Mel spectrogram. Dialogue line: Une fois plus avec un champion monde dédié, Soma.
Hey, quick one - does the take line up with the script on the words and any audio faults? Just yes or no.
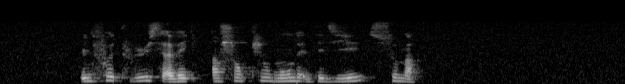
yes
